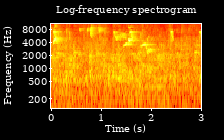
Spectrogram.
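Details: A blue flycatcher, used as a master song for songbirds, gives thin, high, scratchy twitters and brief sharp notes in loose bursts about every second or two over a faint hiss.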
